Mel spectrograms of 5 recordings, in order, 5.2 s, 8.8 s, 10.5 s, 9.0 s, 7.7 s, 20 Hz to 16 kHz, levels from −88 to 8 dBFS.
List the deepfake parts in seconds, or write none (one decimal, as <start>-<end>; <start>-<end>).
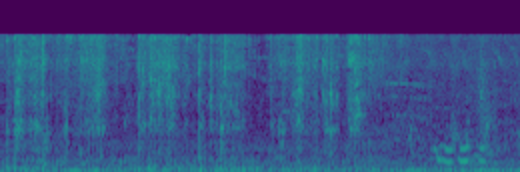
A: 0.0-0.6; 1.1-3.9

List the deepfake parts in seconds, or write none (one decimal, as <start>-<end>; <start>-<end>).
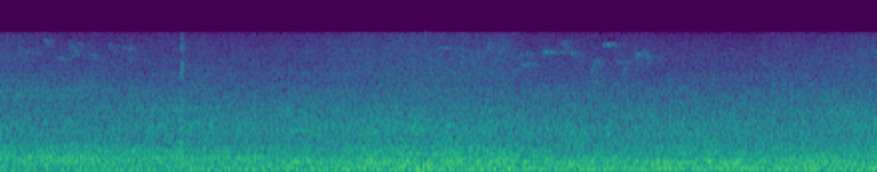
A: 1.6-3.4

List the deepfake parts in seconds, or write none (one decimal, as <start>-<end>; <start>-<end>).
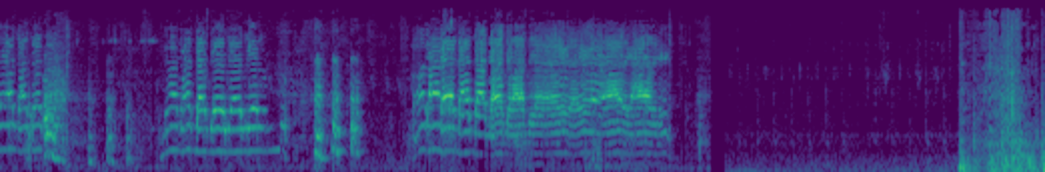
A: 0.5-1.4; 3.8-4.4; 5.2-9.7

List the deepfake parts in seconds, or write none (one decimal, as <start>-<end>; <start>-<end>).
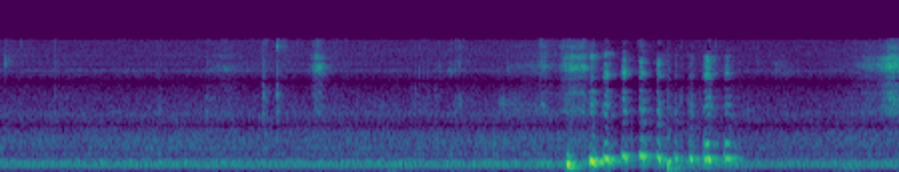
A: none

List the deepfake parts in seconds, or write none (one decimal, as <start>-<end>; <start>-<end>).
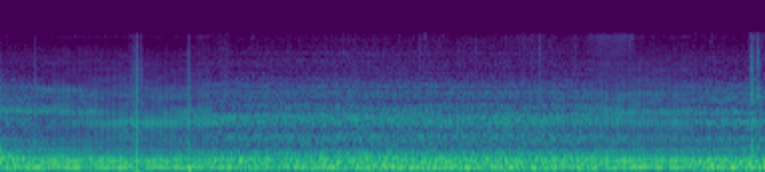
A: 0.5-2.1; 5.9-6.9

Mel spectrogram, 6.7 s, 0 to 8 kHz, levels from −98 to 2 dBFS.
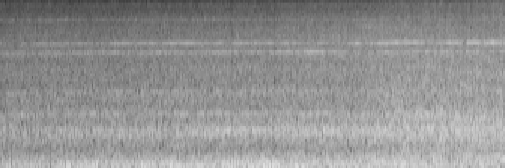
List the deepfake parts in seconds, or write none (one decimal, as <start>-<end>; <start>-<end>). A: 0.0-0.8; 5.7-6.7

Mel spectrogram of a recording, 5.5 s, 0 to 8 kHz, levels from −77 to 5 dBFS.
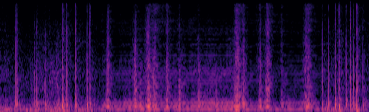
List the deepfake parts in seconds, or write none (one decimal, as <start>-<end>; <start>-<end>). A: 1.5-4.8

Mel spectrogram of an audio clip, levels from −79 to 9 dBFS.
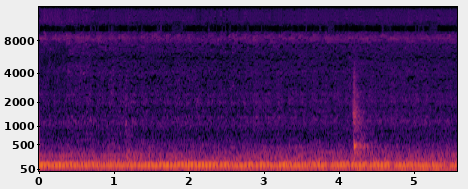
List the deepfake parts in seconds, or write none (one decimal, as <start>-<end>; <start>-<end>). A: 2.7-5.6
